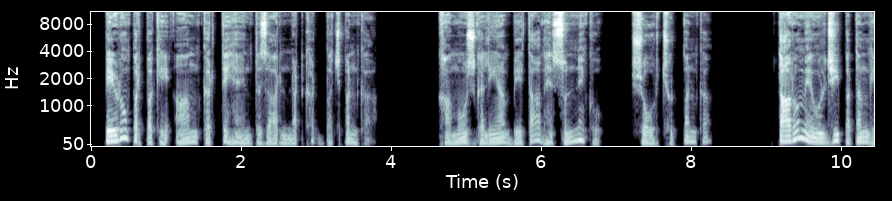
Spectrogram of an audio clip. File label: hindi, male voice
